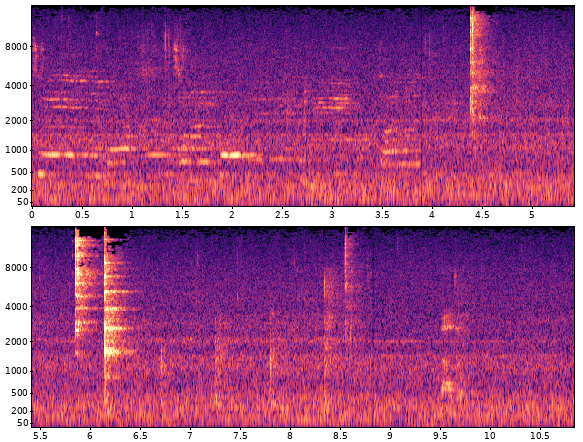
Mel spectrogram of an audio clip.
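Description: Metal fork and steel chopsticks clinking against a ceramic bowl as noodles are tossed: a few scattered sharp clinks, the loudest about six seconds in.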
